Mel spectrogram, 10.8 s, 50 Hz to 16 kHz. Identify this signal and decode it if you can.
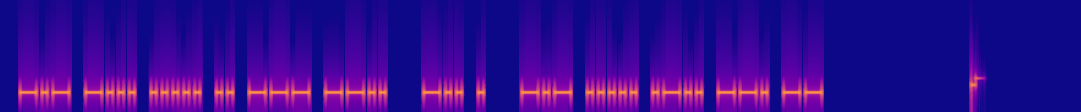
Morse code, heard as a keyed tone, about 22 wpm, 700 Hz. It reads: KB5IOZ DE K5LGM
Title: USA Callsign DE Callsign 22wpm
